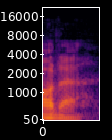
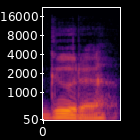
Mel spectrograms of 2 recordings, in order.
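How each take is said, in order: First: The word begins with an H-like sound. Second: The word begins with a hard G sound.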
